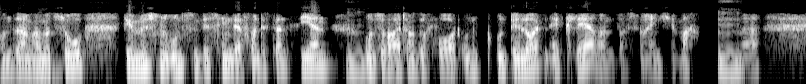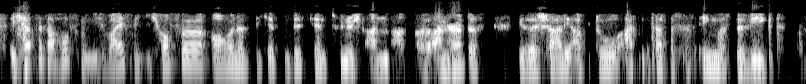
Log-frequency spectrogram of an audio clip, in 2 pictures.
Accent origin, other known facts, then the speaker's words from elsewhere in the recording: Germany; weil ich bin Deutscher, ich habe eine deutsche Mutter und ich sehe auch deutsch aus. Ich habe zwar nur einen anderen Glauben, aber ich fühle mich als Deutscher.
